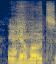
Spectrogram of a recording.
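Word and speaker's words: Domotz: How do you pronounce it? Domots? Domots. Domotes.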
